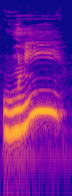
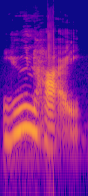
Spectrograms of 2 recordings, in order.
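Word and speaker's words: Unhei: Your name is Uni? He asked her with his eyes open wide. Yunhai looked quickly at Mr. Kim, then turned to Joey. She nodded slowly. Yes, it's pronounced Yunhai.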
